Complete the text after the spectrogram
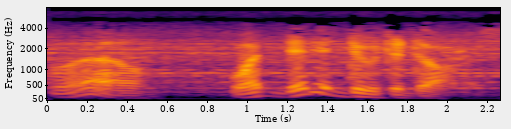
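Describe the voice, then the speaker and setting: A man's voice: mid-range voice, huge pitch swings, unhurried, gravelly, soft background music. A man hosting a radio drama with scripted dramatic narration. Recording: dull old radio broadcast.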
